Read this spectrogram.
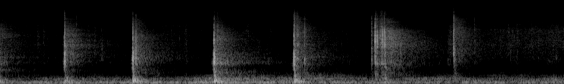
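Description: Dry branches crack and snap sharply, a little way off, outdoors.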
